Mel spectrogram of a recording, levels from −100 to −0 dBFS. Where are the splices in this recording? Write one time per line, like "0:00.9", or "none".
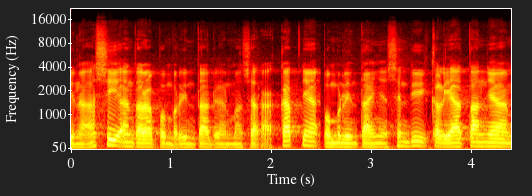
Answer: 0:02.5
